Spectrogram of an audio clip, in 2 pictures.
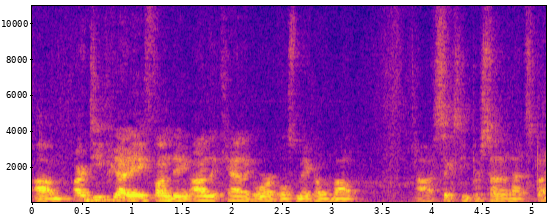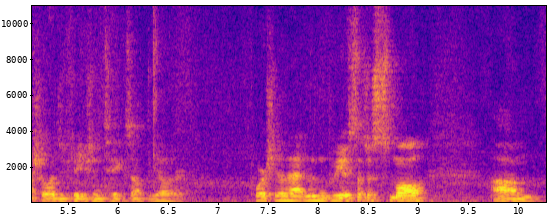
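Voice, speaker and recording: The speech moves at a fairly quick pace with monotone, flat intonation. Audible room echo and noticeable background noise come through. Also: man, medium pitch for a man. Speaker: school district treasurer. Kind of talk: financial presentation at board meeting. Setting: public board meeting. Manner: fast.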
